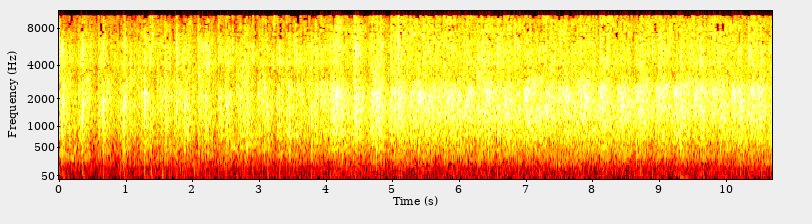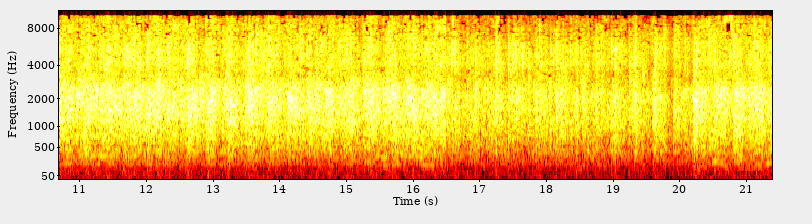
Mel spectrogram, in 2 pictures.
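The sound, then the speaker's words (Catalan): An audience at a plenary session applauds steadily for the director of the Municipal Music School, some people standing. It is a dense, even wash of many hands clapping at once for about twenty seconds, holding a constant loudness throughout with no voices breaking through. “en aquest cas la directora de l'Aula Municipal de Música, i que continuen, doncs, en aquest minut llarg, continuen aplaudint.”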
